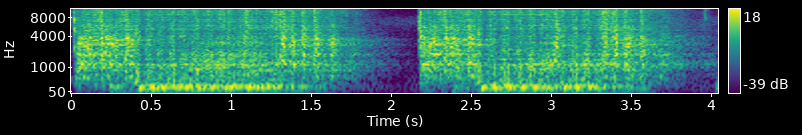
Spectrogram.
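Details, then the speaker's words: 1980 Kawasaki KZ750 motorcycle with carb fuel leak: engine catches and roars while cranking, then dies twice when the start button is released; won't keep running, owner suspects spark/ignition issue, unconfirmed. "Man, it sounds like it's firing right up, though. Then I let go of the start button and we lose it."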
